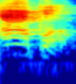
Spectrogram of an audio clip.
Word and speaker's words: Abba: Abba is pronounced Appa.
